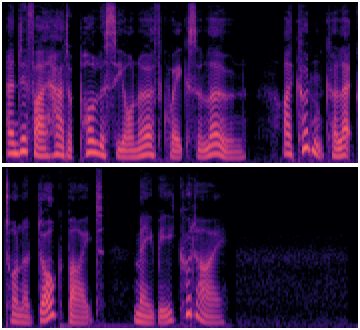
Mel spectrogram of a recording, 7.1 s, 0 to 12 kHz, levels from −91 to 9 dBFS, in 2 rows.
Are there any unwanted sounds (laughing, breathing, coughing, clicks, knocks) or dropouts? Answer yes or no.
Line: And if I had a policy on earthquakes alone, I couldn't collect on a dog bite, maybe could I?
no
